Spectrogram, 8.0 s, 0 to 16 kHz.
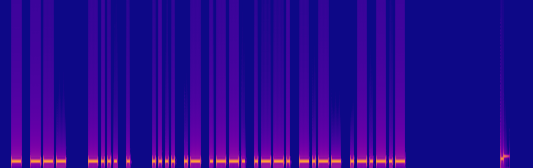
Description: Morse code, heard as a keyed tone, about 25 wpm, 700 Hz. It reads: TO BE HAPPY.
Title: Sentences from Top 1000 Words - Review Part 1 - 25wpm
